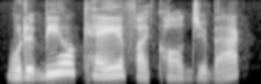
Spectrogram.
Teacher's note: the d and a y make a ja · And this, if I called you, I said it perfectly the first time instead of called ya. The D and a Y make a J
